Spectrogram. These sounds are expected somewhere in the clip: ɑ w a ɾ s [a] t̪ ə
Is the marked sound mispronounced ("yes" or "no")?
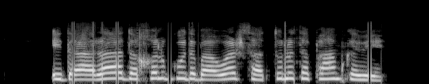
yes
